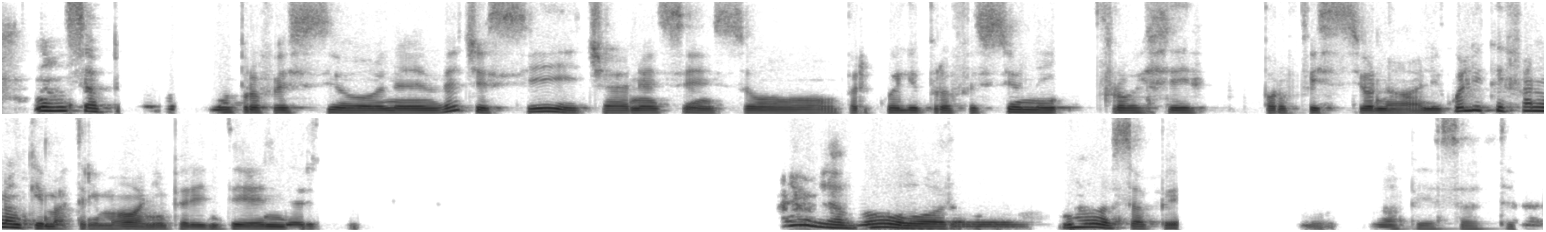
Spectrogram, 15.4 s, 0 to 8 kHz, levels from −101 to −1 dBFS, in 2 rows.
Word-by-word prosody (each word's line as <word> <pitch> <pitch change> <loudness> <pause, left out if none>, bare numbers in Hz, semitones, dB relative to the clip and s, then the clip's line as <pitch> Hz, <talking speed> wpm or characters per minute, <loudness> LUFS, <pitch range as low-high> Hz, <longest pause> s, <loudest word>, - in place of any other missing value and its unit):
Non 265 0 +6
sapevo 235 +5 -3
fosse 165 -5 -5
professione, 155 -3 +1
invece 145 +2 +1
sì, 165 +2 +1
cioè 150 -1 -2
nel 140 0 +1
senso, 135 -3 -2
per 140 - -8
quelle 150 0 0
professioni 150 +3 0 0.2
froise 155 0 -2 0.2
professionali, 140 -1 -2
quelli 270 - +2
che 265 -1 0
fanno 260 -2 +4
anche 210 -7 +4
i - - +2
matrimoni 130 -2 -1
per 130 +1 -3
intenderci. 135 +1 0 2.1
È 345 - -1
un 370 -4 +4
lavoro! 155 - +3
Non 225 +4 +2
lo 200 - +5
sape 150 - -3 0.6
mh, 70 - -15 0.2
ma 130 -1 -7
pensa 120 -2 -12
te. 135 - -16
150 Hz, 125 wpm, -25 LUFS, 135-170 Hz, 2.1 s, Non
